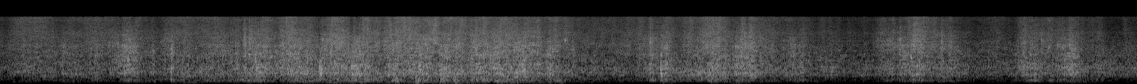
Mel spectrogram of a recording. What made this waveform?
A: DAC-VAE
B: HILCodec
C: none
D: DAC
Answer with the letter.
A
